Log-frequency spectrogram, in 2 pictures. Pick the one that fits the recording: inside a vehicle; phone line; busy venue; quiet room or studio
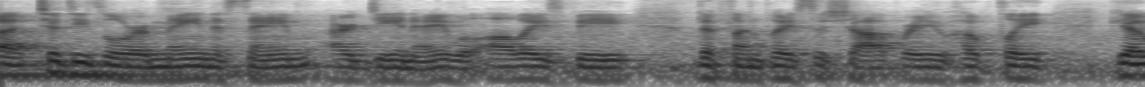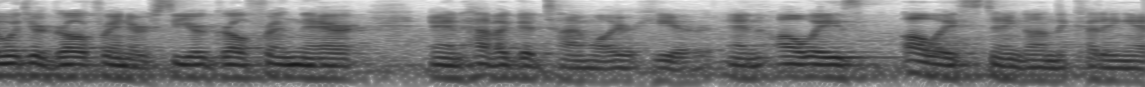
busy venue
